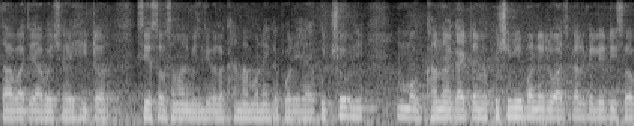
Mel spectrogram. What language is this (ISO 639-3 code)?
mai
